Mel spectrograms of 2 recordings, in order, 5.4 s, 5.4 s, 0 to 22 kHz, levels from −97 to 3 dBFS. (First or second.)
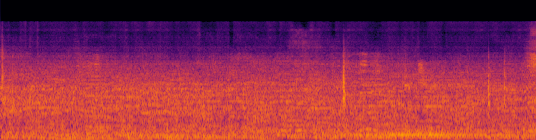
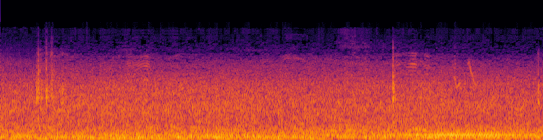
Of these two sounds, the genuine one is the second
